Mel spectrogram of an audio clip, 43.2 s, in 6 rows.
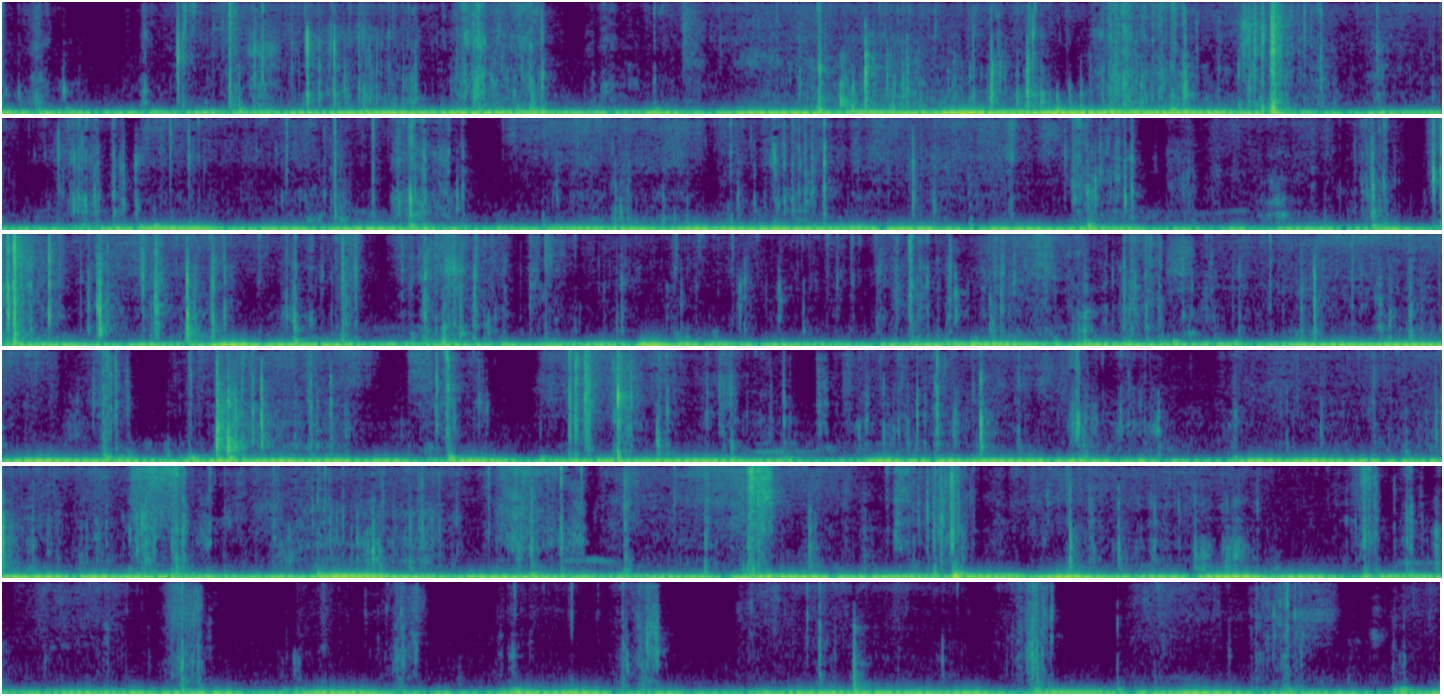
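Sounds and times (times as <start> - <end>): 
crunchy clay cracking and crumbling: 0.0 - 43.1.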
